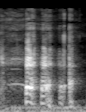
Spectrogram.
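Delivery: breathy cackle, imitating gremlins; mimicked gremlin cackle. Gremlins as everybody goes at once, mimicked cackle. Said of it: "of course they're like".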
